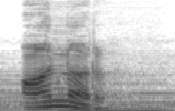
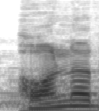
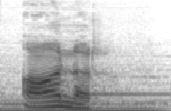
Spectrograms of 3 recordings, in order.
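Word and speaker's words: honour: Honest man, ऑनर, हॉनर नहीं, ऑनर, ओ से पढ़ेंगे, ठीक है।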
